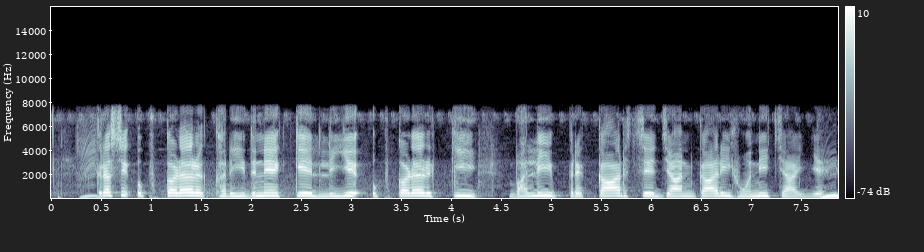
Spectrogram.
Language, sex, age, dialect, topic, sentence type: Hindi, female, 18-24, Kanauji Braj Bhasha, agriculture, statement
